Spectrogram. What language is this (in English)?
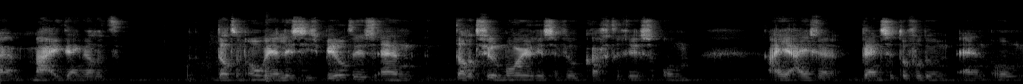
Dutch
